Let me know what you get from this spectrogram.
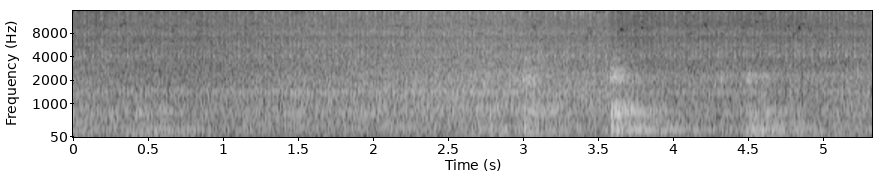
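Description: Motor vehicle engines idling with a steady low rumble, and two short louder sounds near the end.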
